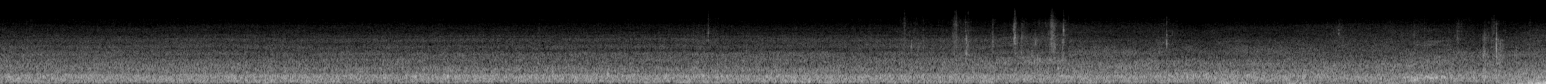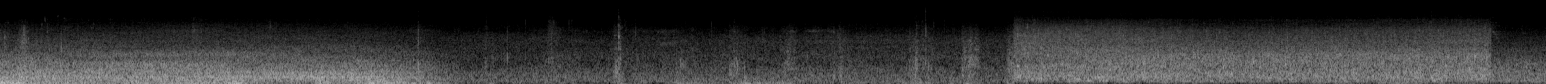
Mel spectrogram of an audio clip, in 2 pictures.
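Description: Steady rush of flowing river water close to the microphone, with low rumbles of wind on the mic around the middle. About two-thirds of the way in it cuts to a much quieter stretch with a few small clicks, and the steady rush returns for the last few seconds.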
